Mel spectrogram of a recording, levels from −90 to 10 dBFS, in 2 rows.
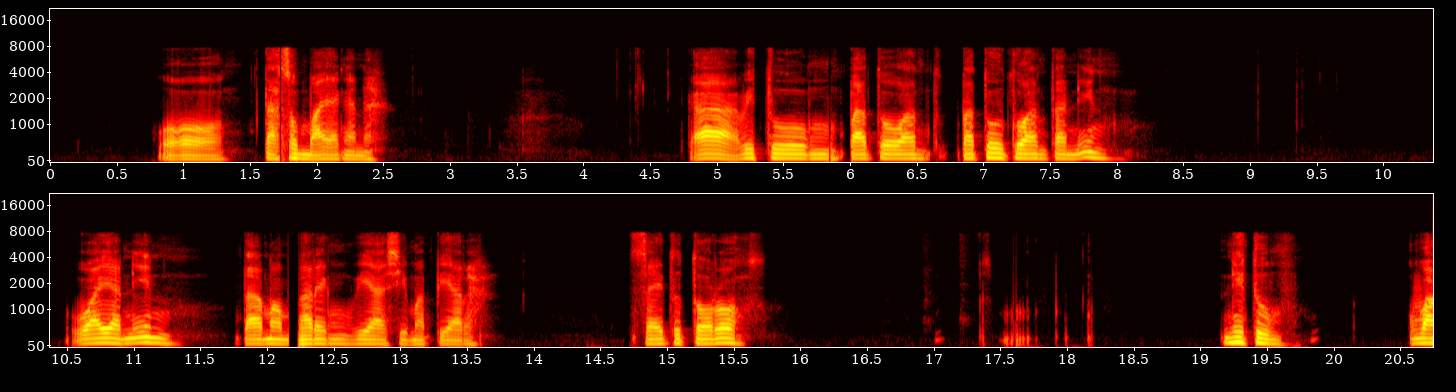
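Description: Packet loss on an ADPCM call leaves hard-edged silent gaps at 1.72, 5.84, 12.16 (80 ms), 14.70 and 17.60 s. Afterwards the out-of-step decoder returns slightly distorted, then settles.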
